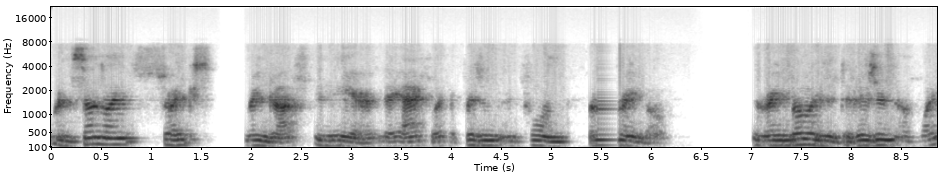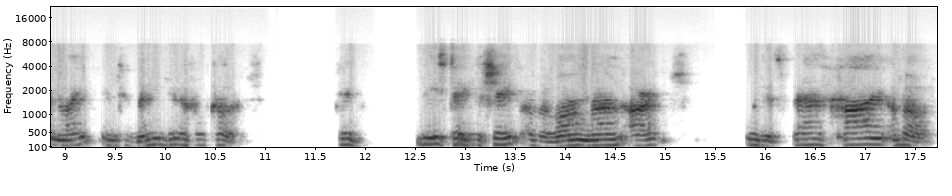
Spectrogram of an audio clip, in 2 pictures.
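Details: Hypokinetic dysarthria in a person with Parkinson's disease reading the Rainbow Passage before using the SpeechVive device; reports low volume and unclear speech that is getting worse.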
